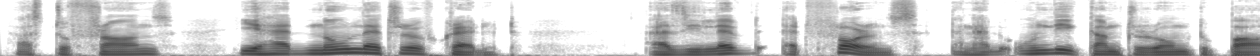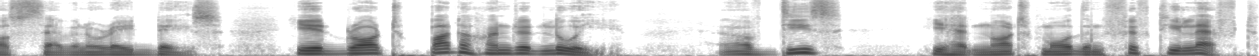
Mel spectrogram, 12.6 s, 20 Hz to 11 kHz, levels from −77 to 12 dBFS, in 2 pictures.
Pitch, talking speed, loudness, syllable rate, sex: 115 Hz, 205 wpm, -20 LUFS, 5.2 syllables/s, male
